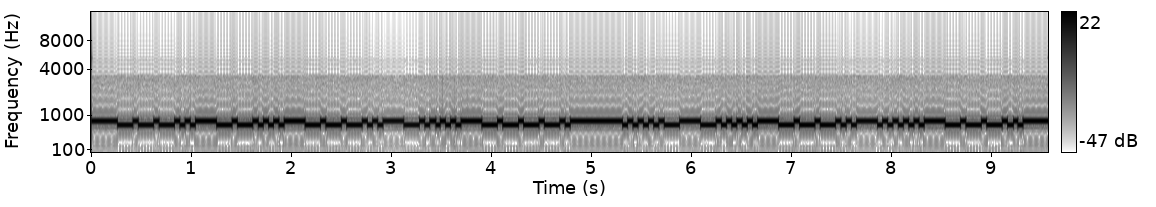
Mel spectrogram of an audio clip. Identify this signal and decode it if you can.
Morse code, heard as a keyed tone, about 23 wpm, 680 Hz, with radio noise. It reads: 87869 46858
